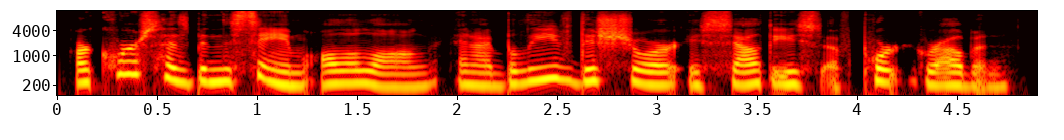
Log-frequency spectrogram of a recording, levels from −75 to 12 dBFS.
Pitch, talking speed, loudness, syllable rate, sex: 225 Hz, 220 wpm, -16 LUFS, 5.5 syllables/s, female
